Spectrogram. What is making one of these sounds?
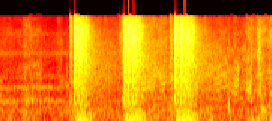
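A gun fires a few loud shots close by.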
